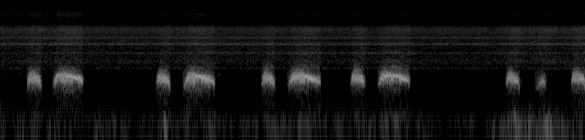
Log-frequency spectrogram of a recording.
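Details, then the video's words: Spotted dove delivering quick, succinct coos: paired hollow notes, each a brief pip then a longer rounded coo, given in bursts separated by pauses, with a longer gap before three closing notes. "Thổ khàng tốc độ gù bá cháy, ngắn gọn xúc tích."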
